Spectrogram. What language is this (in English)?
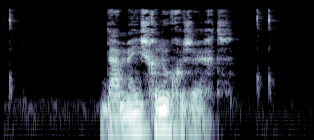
Dutch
